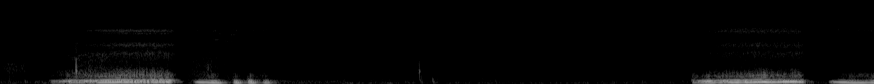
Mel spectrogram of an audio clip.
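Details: A sleeping pit bull snores loudly with low, rattling snores, one long snore followed by a broken one, a quiet pause, then another.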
